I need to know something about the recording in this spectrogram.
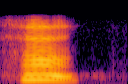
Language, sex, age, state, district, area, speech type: Santali, male, 18-30, West Bengal, Purulia, rural, conversation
